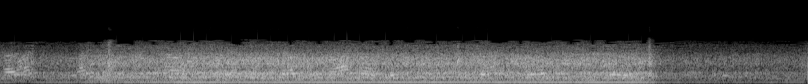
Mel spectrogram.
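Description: A person's voice asking a question, indistinct, on an old tape recording with a steady hum under it. The louder stretch of talk stops abruptly about six and a half seconds in.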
